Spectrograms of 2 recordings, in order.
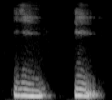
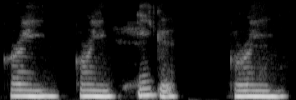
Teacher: with the English sound you have a little bit of an intonation wave on it and it's not as tense you don't tense your muscles you don't spread your lips Bingle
